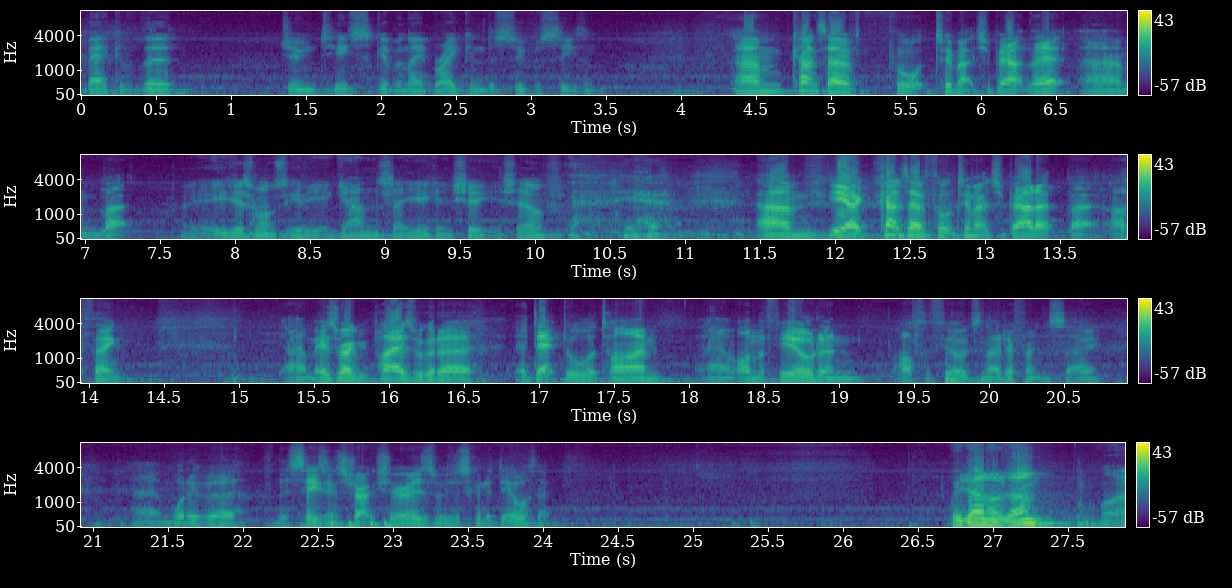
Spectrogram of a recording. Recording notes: PRESS CONFERENCE. After the All Blacks defeated France 49 - 14 in the third and final Steinlager Series Test.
